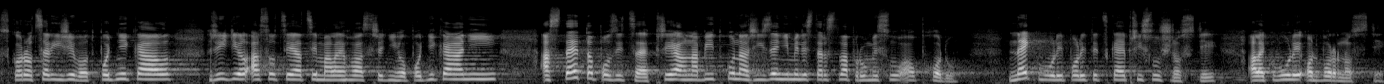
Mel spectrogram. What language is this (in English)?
Czech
